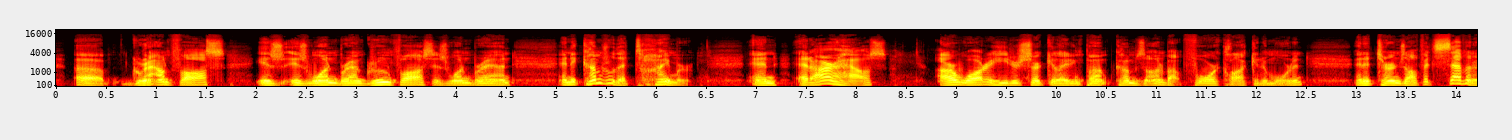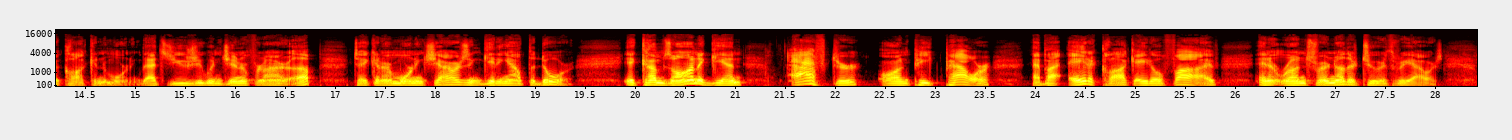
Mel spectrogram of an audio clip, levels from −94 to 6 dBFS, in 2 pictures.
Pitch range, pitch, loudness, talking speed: 125-145 Hz, 130 Hz, -18 LUFS, 175 wpm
